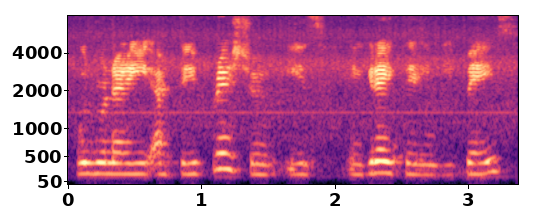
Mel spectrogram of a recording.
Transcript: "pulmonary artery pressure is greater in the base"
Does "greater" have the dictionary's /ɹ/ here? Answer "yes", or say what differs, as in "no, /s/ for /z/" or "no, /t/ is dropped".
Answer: yes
